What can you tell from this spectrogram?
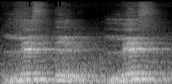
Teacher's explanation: L'appui se fait sur la première syllabe. On met seulement ING.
